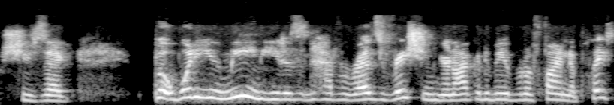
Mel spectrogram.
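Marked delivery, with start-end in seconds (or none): 1.0-4.1 fast, frantic, panicked freaking-out outburst. Retelling how the mother reacted to no reservation: imitating someone freaking out. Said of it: "she's freaking out".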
